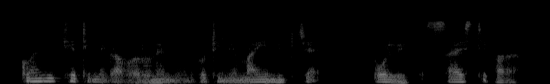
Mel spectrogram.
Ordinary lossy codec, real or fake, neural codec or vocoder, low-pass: none; fake; codec, 16 kHz, 0.5 kbps, X-Codec, WavLM features, trained on Multilingual LibriSpeech; none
